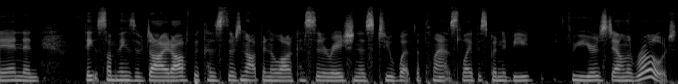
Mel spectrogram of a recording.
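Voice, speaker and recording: In a Canadian accent, a woman talks at a very fast pace with a medium pitch. Her intonation is fairly even, and the recording is very clean with a silent background. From Canada, Victoria BC. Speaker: landscape designer. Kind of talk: casual chat. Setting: studio.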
